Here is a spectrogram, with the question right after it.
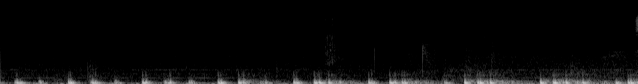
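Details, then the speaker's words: A lecturer's own heartbeat, with deep, regular thumps at about 80 per minute, soon overlapped by many other heartbeats, presented as the audience's joining in, in a dense rhythm; heartbeats. "The sound you can hear now is actually the sound of my own heartbeat. And if you listen carefully, you can hear all of yours joining in."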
